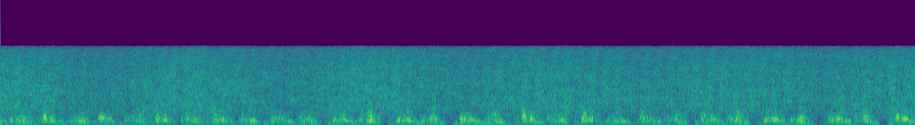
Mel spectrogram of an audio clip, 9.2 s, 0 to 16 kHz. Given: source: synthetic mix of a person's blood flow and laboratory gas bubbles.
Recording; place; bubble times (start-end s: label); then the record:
Doppler ultrasound of blood flow; precordium
no bubbles
From the record:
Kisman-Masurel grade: 000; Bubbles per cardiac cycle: 0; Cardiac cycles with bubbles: 0%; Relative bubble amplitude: no bubbles discernible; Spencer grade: 0 (complete lack of bubble signals)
